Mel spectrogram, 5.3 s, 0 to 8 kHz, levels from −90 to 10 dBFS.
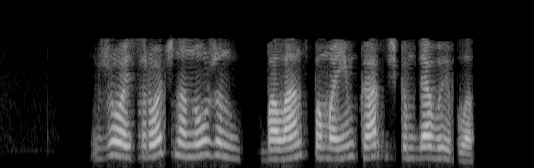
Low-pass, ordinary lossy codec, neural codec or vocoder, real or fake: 7.2 kHz; AAC, 16 kbps; none; real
